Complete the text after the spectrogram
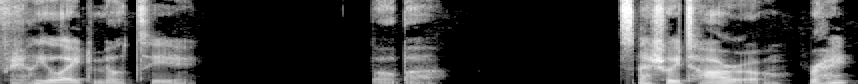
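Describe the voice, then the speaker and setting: A man playing an obsessive, possessive stalker lover in a horror ASMR roleplay, halting and breathy, clingy and menacing. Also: lowish voice, exaggerated voice. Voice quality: husky, breathy. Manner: slow, halting, slipping between breathy whispers and urgent pleading. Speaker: voice actor.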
